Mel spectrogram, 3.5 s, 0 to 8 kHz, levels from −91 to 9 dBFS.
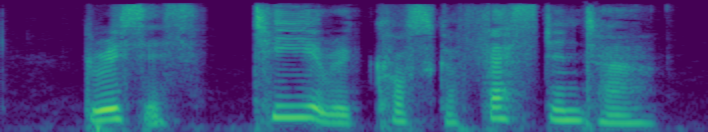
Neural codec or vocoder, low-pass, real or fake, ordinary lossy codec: none; 7.2 kHz; real; AAC, 32 kbps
